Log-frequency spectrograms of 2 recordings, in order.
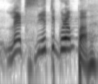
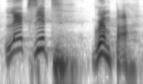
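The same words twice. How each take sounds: First: There is no pause before Grandpa. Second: There is a pause before Grandpa.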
